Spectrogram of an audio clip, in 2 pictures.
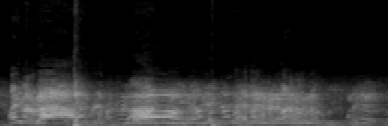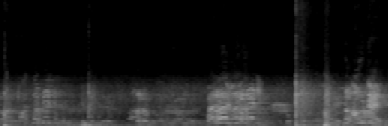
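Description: Spectators shouting and talking during a volleyball rally, with the ball struck by hand several times: sharp smacks about a second in, a few more through the middle, and two in quick succession near the end.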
